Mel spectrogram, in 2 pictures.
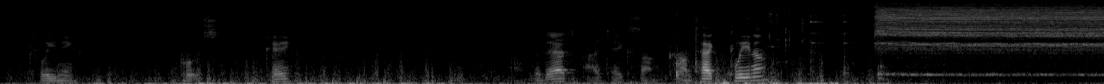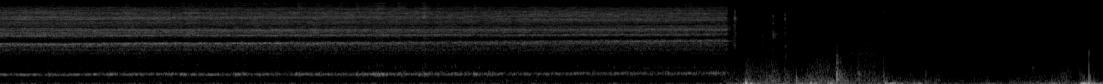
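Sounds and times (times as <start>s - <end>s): aerosol spray hissing: 8.8s - 18.4s.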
